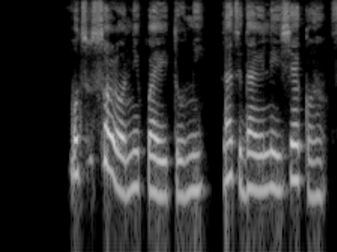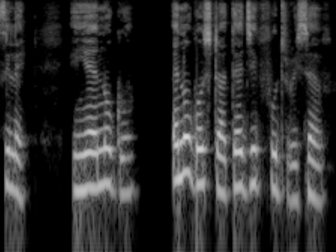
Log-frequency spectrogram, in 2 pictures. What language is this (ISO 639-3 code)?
yor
